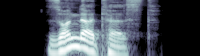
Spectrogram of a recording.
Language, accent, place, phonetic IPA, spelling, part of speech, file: German, Germany, Berlin, [ˈzɔndɐtəst], sondertest, verb, De-sondertest.ogg
- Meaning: inflection of sondern: 1. second-person singular preterite 2. second-person singular subjunctive II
